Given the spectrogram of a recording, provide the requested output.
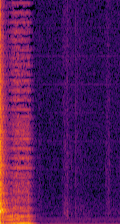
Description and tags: The dungeon drum set. Medieval Breaks
amen, dragon, medievally, idm, dungeons, rough, breaks, breakcore, breakbeat, medieval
